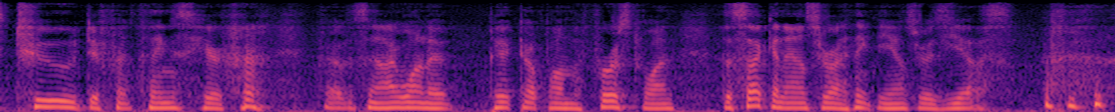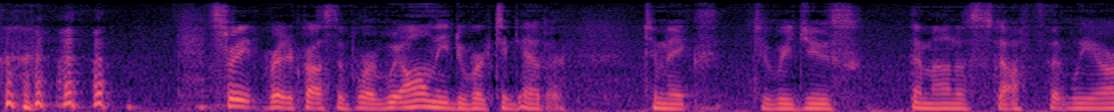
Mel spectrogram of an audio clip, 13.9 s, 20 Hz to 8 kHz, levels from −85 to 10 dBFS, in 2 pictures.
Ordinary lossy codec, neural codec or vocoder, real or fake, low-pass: AAC, 32 kbps; autoencoder, 48 kHz, 32 numbers a frame, DAC-VAE, trained on Japanese speech; fake; 7.2 kHz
